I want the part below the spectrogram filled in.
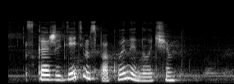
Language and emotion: Russian, neutral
